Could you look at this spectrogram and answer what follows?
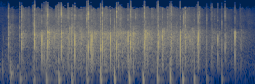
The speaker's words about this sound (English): So thank you to all of you, and I think you need to give yourselves a huge round of applause.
